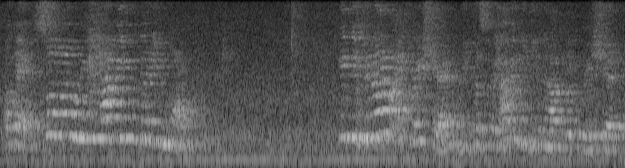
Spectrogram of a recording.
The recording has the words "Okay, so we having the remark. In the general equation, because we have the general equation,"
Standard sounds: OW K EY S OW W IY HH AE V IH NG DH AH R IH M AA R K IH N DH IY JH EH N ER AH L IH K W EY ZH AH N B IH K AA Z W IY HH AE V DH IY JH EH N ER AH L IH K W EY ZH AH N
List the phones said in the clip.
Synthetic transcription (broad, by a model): OW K EY S OW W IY HH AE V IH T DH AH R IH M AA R IH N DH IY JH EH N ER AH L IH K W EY SH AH N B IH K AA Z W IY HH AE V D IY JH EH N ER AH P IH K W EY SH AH N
